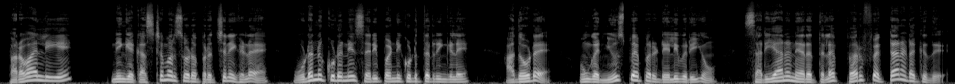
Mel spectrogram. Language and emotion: Tamil, happy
